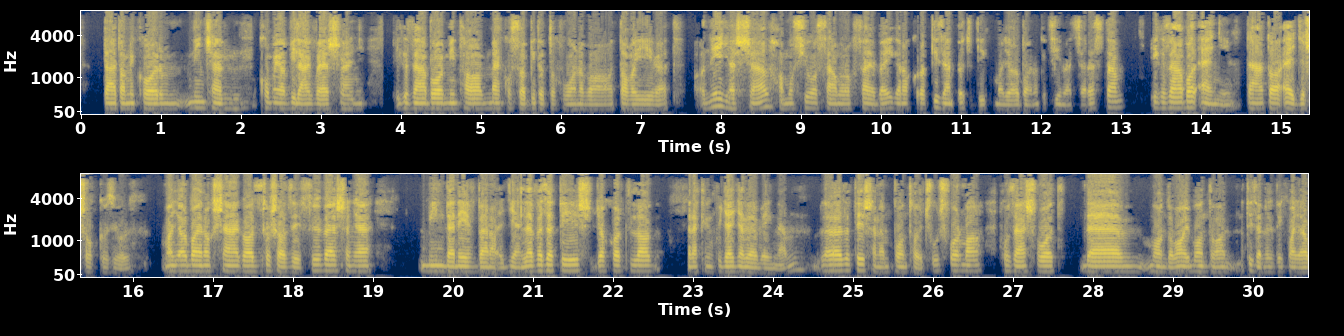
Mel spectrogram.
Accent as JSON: {"language": "Hungarian", "town": "Gyomaendrőd", "region": "Békés", "country": "Hungary", "said": "mi leköltöztünk Gyömendrődre, mind a ketten onnan származunk"}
